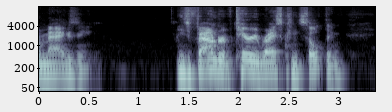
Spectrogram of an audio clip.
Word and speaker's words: Terry Rice: I have with me today Terry Rice, rhymes with Jerry Rice, one of the greatest wide receivers of all time.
